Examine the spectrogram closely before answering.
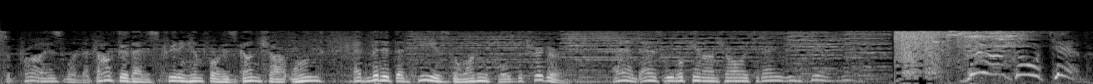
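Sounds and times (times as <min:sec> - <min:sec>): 
speech: 0:00.0 - 0:08.7, 0:09.6 - 0:10.9
glass bottle dropped and shattering: 0:09.0 - 0:09.9.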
